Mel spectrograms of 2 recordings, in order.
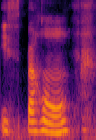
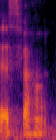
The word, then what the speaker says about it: Isfahan: I don't know, maybe Arabic, and maybe it's the French effects, I don't know, because they say Ispahan, so maybe it's because of that, but we call it Isfahan.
